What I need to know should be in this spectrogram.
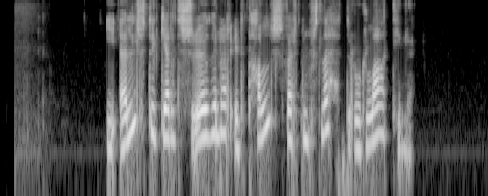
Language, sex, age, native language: Icelandic, female, 20-29, Icelandic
